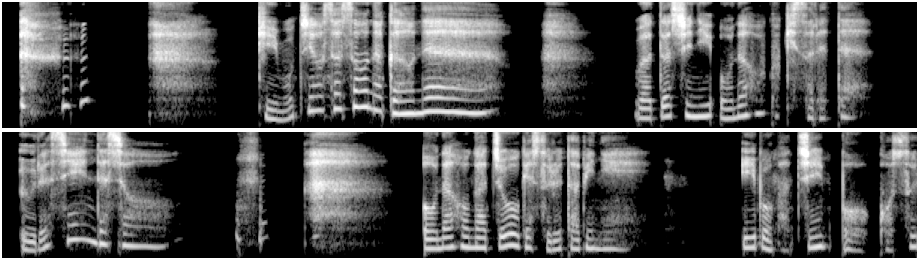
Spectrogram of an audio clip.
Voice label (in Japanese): エッチなお姉さんの吐息交じりの密着誘惑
